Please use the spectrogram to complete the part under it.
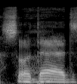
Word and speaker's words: saudade: Five, Saudade. I guess that's how you say it. Yeah. – Saudade.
